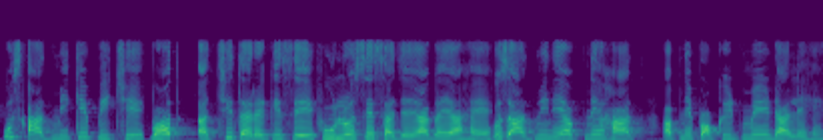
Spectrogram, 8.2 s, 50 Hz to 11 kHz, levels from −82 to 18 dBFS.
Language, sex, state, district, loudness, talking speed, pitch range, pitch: Hindi, female, Maharashtra, Pune, -22 LUFS, 155 wpm, 250-295 Hz, 270 Hz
